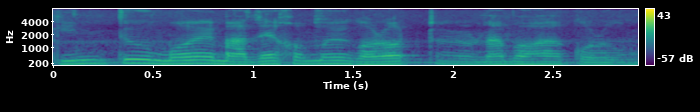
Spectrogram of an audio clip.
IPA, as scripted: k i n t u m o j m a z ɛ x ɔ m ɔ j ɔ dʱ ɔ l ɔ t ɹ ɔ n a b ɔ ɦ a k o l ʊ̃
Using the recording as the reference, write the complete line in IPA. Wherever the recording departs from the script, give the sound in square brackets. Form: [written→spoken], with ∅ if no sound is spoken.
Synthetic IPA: k i n t u m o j m a z ɛ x ɔ m ɔ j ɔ [dʱ→ɡʱ] ɔ [l→ɹ] ɔ t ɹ ɔ n a b ɔ ɦ a k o [l→ɹ] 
